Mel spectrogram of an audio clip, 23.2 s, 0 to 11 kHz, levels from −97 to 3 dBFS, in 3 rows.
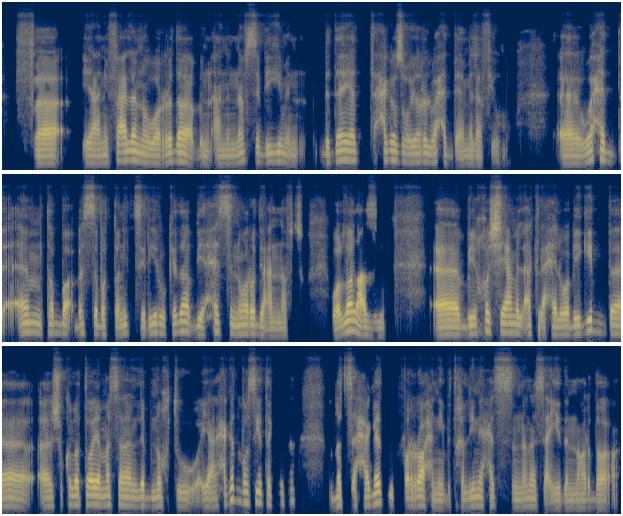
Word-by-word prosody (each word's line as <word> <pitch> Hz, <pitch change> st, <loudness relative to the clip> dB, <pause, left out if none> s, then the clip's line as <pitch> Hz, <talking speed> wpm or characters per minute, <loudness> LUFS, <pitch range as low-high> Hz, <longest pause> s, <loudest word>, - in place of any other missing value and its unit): فيعني 100 Hz, +1 st, -1 dB
فعلًا 130 Hz, +1 st, +2 dB
هو 105 Hz, -1 st, +1 dB
الرِضا 120 Hz, +3 st, +3 dB
ب 100 Hz, -1 st, -9 dB
عن 95 Hz, +1 st, -5 dB
النَفْس 115 Hz, +6 st, -4 dB
بييجي 120 Hz, +2 st, -4 dB
من 105 Hz, -3 st, -7 dB, 0.3 s
بداية 135 Hz, +4 st, -1 dB, 0.2 s
حاجة 140 Hz, 0 st, -2 dB
صغيّرة 115 Hz, -2 st, -2 dB
الواحد 110 Hz, -3 st, -3 dB
بيعملها 95 Hz, +2 st, -6 dB
في -, -, -13 dB
يومُه. -, -, -17 dB, 0.7 s
آآ، 95 Hz, 0 st, +1 dB
واحد 130 Hz, +2 st, 0 dB, 0.3 s
قام 140 Hz, -1 st, +1 dB
طبَّق 125 Hz, -1 st, +1 dB
بس 125 Hz, +1 st, 0 dB
بطانية 110 Hz, +1 st, -4 dB
سريرُه 120 Hz, +3 st, -3 dB
كده 145 Hz, +3 st, +1 dB
بيحس 130 Hz, +4 st, -2 dB
إن 115 Hz, -2 st, -3 dB
هو 120 Hz, +1 st, +2 dB
راضي 120 Hz, -1 st, +2 dB
عن 90 Hz, 0 st, -2 dB
نَفْسُه، 95 Hz, -1 st, -7 dB, 0.3 s
والله 155 Hz, -, +6 dB
العظيم 105 Hz, -9 st, +5 dB, 0.6 s
آآ، 110 Hz, +1 st, +8 dB
بيخُشّ 120 Hz, +8 st, +4 dB
يعمل 130 Hz, -3 st, +3 dB
أكلة 120 Hz, -, -1 dB
حلوة 110 Hz, 0 st, +1 dB
بيجيب 130 Hz, +5 st, -1 dB
آآ، 115 Hz, -1 st, +1 dB
شوكولاتية 130 Hz, +3 st, +3 dB
مثلًا 125 Hz, -2 st, 0 dB
لابن 115 Hz, 0 st, -2 dB
أختُه 110 Hz, -2 st, -6 dB
يعني 105 Hz, 0 st, -1 dB
حاجات 200 Hz, -, -1 dB
بسيطة 165 Hz, -3 st, -2 dB
كده، 155 Hz, +5 st, -17 dB, 0.5 s
بس -, -, -1 dB
حاجات 150 Hz, +6 st, +2 dB
بتفرّحني 115 Hz, -6 st, +1 dB
بتخلّيني 115 Hz, +6 st, -5 dB
حاسس 115 Hz, -2 st, -3 dB
إن 100 Hz, 0 st, -5 dB
أنا 110 Hz, +1 st, -3 dB
سعيد 95 Hz, -2 st, -4 dB
النهارده 95 Hz, 0 st, -2 dB
115 Hz, 145 wpm, -25 LUFS, 105-130 Hz, 0.7 s, آآ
